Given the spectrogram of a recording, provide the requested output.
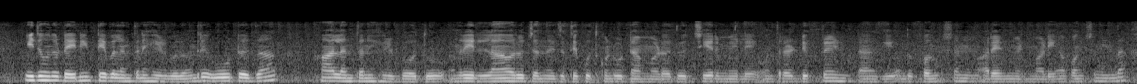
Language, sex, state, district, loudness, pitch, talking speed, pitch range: Kannada, female, Karnataka, Dharwad, -19 LUFS, 135 Hz, 160 wpm, 130-150 Hz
